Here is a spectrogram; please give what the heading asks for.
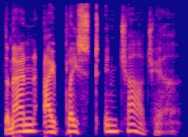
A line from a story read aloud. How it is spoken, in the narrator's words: he said, shaking his head sadly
